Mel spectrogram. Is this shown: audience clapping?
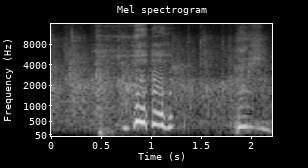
yes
